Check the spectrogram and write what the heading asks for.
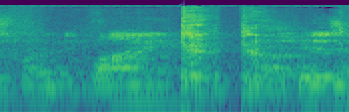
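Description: A man speaking into a lectern microphone, with a short noisy burst about a second in that breaks his speech.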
